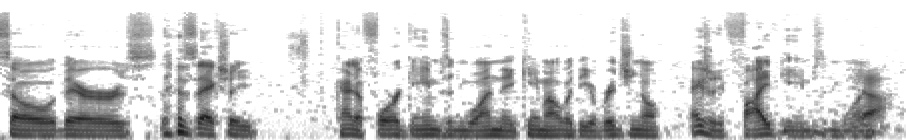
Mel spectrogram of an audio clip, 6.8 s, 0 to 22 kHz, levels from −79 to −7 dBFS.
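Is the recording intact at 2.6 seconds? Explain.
No. At 2.6 seconds the speech is affected by overdone noise removal, present throughout the clip. Noise reduction set too strong cuts frequency bands near the noise floor, taking quiet parts of the voice too. The background drops and breaks up into twinkling specks.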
